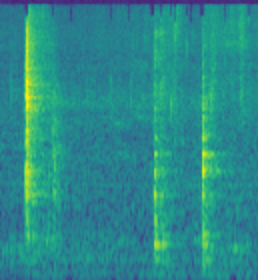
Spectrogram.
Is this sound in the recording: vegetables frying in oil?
yes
